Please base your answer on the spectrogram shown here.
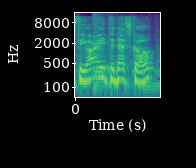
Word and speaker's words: Fiore Tedesco: well as being a great chef, and it's Fiore Tedesco.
